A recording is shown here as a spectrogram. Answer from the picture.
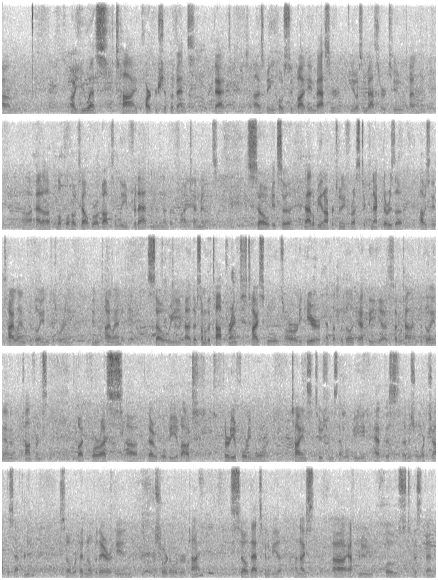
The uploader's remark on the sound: Our #intled #livechat comes to you this week from the #APAIE2023 Conference in Bangkok, Thailand. Over 2400 intl educators from across the world have come together to connect for partnerships and more.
